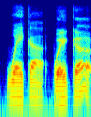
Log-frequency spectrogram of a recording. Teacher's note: with the k sound blending into the uh sound so it just flows together it flows together I'm starting to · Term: connected speech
